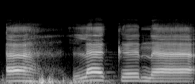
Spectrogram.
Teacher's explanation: ہا کو جو ہے نا سینے سے ادا کرنا ہے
